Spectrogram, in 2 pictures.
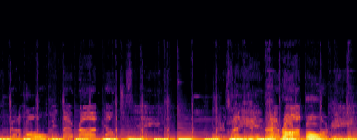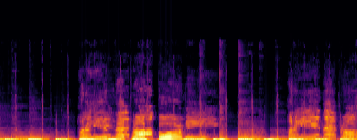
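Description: Live bluegrass-style band music: a mandolin picked over a steady, stepping bass line, with a wavering melody line that comes and goes.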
